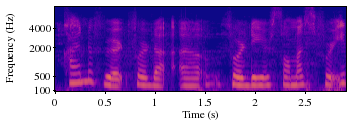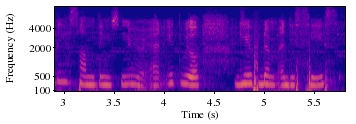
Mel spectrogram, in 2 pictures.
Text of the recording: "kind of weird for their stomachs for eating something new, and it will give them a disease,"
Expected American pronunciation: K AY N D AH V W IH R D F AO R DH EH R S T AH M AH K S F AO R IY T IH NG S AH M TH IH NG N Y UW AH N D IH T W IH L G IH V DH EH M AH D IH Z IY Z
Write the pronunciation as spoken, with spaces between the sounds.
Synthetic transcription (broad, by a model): K AY N D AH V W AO R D F AO R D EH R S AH M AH S F AO R IY T IH NG S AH M T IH NG N Y UW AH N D IH T W IH L G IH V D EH M AH D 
